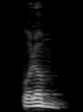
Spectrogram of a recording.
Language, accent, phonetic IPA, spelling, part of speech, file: Catalan, Valencia, [koˈlom], colom, noun, LL-Q7026 (cat)-colom.wav
- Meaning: dove, pigeon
